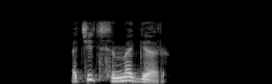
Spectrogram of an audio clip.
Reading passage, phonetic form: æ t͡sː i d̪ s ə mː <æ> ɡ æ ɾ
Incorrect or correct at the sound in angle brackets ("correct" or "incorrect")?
correct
